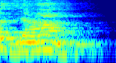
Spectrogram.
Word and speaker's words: ज्ञान: बार मिला देने से, एक ही अक्षर कर देने से ज्या हो जाता है, इसलिए तभी तो ये अक्षर बना ज्ञान, तो इसका उच्चारण होगा ज्ञान।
